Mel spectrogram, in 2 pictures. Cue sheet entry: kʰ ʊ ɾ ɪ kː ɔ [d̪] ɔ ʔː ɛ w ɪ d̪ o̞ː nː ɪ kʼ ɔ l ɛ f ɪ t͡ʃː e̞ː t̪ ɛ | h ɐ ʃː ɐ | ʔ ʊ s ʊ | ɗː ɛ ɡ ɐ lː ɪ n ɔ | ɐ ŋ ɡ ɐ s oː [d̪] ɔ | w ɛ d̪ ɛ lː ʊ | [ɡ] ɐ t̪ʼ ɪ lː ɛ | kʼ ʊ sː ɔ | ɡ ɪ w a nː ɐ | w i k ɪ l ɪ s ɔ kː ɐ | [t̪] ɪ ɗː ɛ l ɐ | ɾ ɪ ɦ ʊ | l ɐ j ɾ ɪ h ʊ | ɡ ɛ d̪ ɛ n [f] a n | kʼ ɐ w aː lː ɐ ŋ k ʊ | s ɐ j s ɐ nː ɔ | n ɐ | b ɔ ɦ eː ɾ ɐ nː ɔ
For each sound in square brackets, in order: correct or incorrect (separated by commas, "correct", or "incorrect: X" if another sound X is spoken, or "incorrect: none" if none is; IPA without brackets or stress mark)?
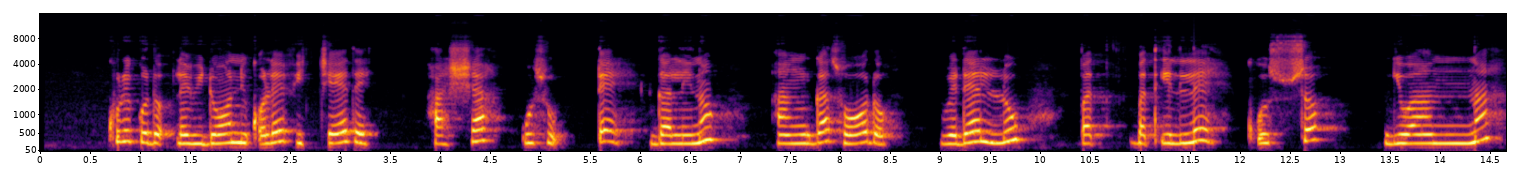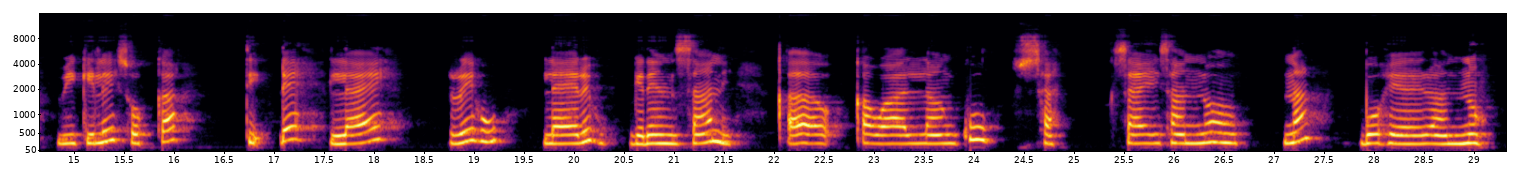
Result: correct, correct, incorrect: b, correct, incorrect: s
